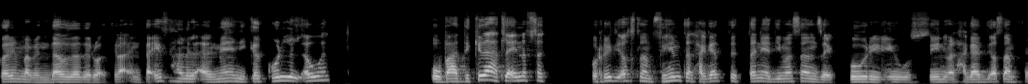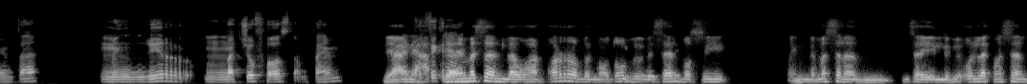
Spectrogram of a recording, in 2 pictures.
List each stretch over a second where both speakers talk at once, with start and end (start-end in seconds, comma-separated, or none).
none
